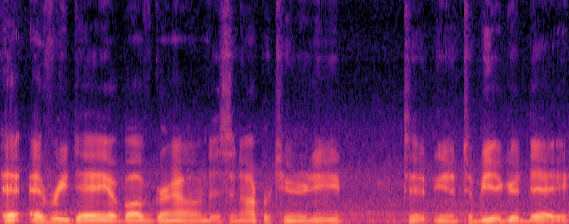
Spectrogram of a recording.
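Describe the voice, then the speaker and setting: Amid noticeable background noise, a man with an American accent speaks at a fairly low pitch and moderate pace with fairly even intonation. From California. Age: 40s. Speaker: live streamer. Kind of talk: casual chat. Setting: live stream.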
